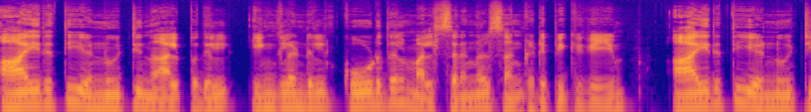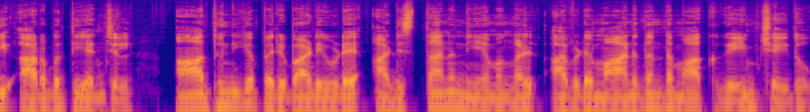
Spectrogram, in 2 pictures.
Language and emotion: Malayalam, neutral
